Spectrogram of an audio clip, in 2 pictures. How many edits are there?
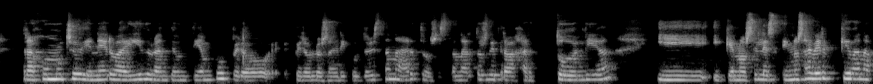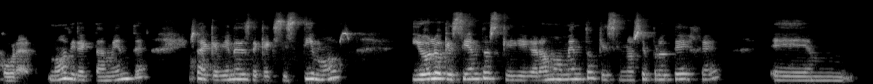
one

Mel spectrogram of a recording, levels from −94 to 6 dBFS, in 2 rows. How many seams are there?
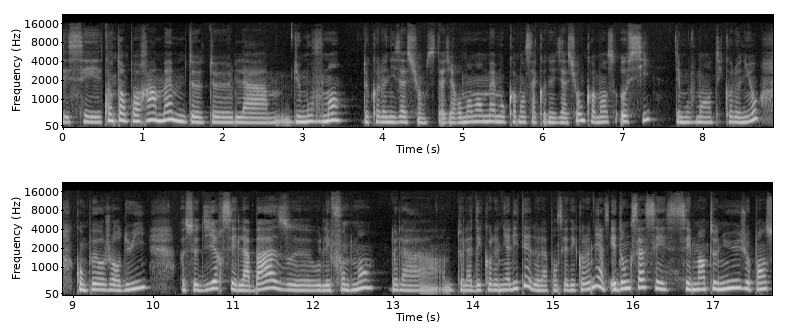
one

